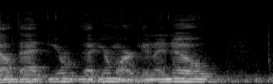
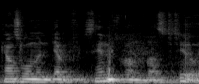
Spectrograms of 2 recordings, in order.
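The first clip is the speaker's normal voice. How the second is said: ordinary talk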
